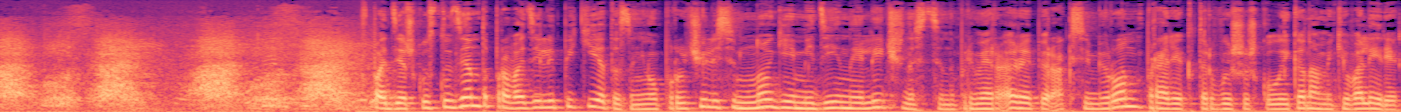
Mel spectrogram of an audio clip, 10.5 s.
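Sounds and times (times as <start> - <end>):
rally crowd chanting: 0.0 - 3.0
speech: 2.8 - 10.5.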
